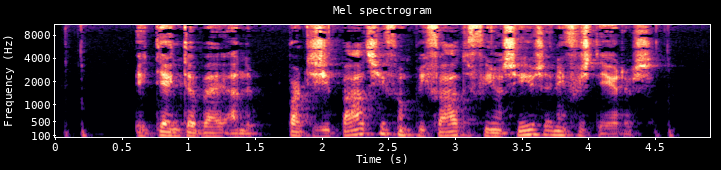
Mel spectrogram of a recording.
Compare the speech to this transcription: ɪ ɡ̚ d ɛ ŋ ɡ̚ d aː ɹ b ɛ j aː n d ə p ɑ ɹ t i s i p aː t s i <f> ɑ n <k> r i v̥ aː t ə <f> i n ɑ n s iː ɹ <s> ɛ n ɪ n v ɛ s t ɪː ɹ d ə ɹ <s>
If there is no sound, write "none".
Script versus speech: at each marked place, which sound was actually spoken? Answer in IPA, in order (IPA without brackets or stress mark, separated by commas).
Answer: v, p, f, s, s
